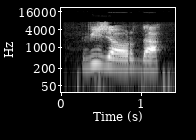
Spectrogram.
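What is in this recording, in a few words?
"визяорда", Komi, female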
